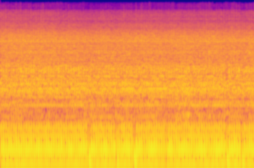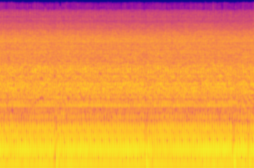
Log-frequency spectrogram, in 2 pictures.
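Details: Residential pressure washer after replacing its freeze-cracked pump, no longer leaking: small engine settles into a steady, even run with regular firing and no knocks, rattles or pump noise. Normal running.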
